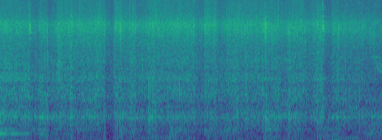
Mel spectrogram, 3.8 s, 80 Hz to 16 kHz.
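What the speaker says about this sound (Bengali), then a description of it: "এই হাফ চামচ মতো আদা বাটা, ছোটো চামচে 1 চামচ জিরে দিয়ে আমি একটু ভেজে নেব" Ginger paste and cumin seeds sizzle and crackle in hot oil in a pan, a loud, continuous frying hiss with small pops throughout.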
